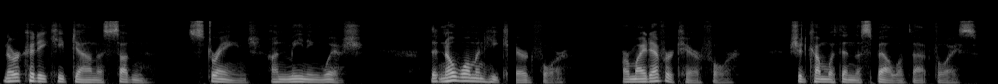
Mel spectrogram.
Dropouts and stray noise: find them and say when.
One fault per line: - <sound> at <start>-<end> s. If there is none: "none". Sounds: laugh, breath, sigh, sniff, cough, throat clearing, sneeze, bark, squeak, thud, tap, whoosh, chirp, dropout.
- dropout at 5.1-5.2 s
